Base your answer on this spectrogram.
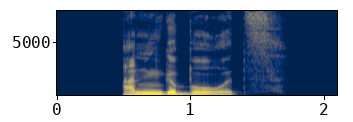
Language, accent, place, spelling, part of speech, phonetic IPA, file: German, Germany, Berlin, Angebots, noun, [ˈanɡəˌboːt͡s], De-Angebots.ogg
- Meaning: genitive singular of Angebot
